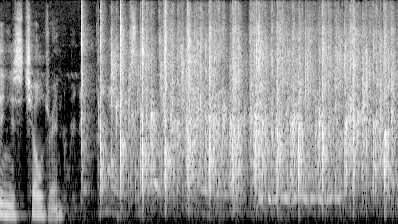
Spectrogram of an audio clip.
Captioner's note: audience applauds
